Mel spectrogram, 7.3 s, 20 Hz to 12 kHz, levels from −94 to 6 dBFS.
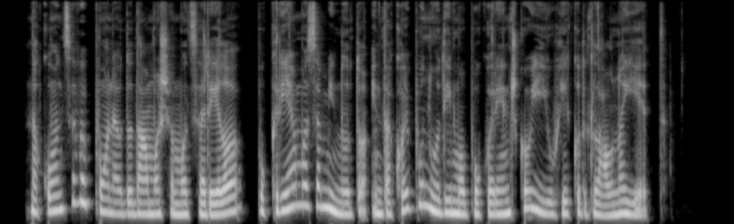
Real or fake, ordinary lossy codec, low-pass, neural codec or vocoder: real; none; none; none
